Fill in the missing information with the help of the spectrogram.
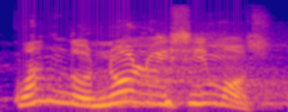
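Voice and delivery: high, loud indignant protest; indignant goats protesting. Retold or imitated. The goats protest to the Lord, high and loud. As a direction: cry out in offended denial. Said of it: "las cabras que dicen".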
